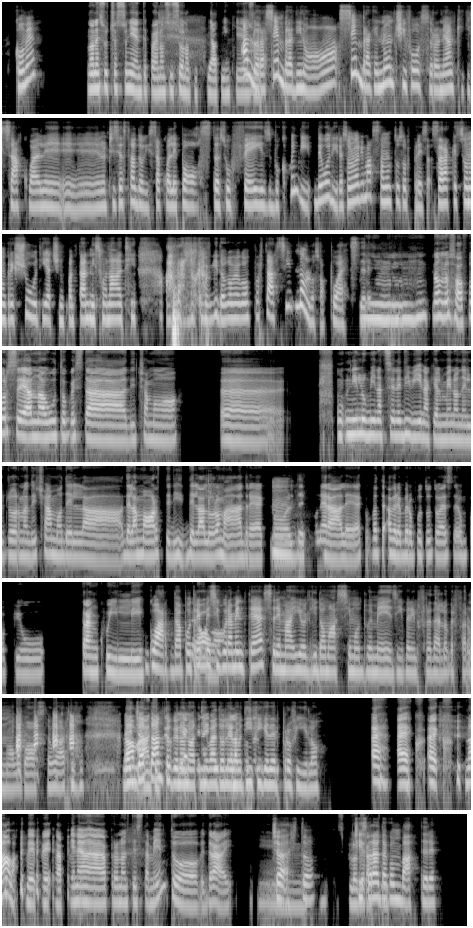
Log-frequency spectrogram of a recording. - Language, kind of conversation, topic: Italian, podcast, Come scegli cosa tenere privato e cosa condividere?
- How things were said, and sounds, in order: other background noise; drawn out: "quale"; stressed: "post"; laughing while speaking: "Avranno capito"; drawn out: "Mh-mh"; other noise; stressed: "tranquilli"; laugh; laughing while speaking: "guarda"; unintelligible speech; chuckle; "esploderà" said as "sploderà"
